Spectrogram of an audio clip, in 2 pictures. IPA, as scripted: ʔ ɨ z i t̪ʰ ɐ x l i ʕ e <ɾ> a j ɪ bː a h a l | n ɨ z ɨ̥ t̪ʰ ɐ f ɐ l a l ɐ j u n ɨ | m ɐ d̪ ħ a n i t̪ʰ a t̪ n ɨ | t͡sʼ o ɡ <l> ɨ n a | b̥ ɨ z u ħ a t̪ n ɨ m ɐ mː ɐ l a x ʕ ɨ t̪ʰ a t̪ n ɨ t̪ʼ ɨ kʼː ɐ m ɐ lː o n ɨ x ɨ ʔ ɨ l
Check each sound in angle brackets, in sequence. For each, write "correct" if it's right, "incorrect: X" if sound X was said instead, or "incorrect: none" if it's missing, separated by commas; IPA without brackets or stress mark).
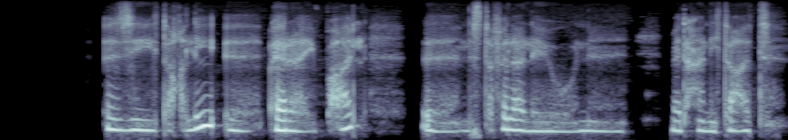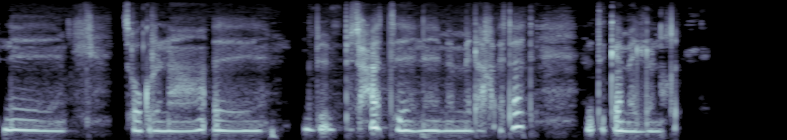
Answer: correct, incorrect: ɾ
